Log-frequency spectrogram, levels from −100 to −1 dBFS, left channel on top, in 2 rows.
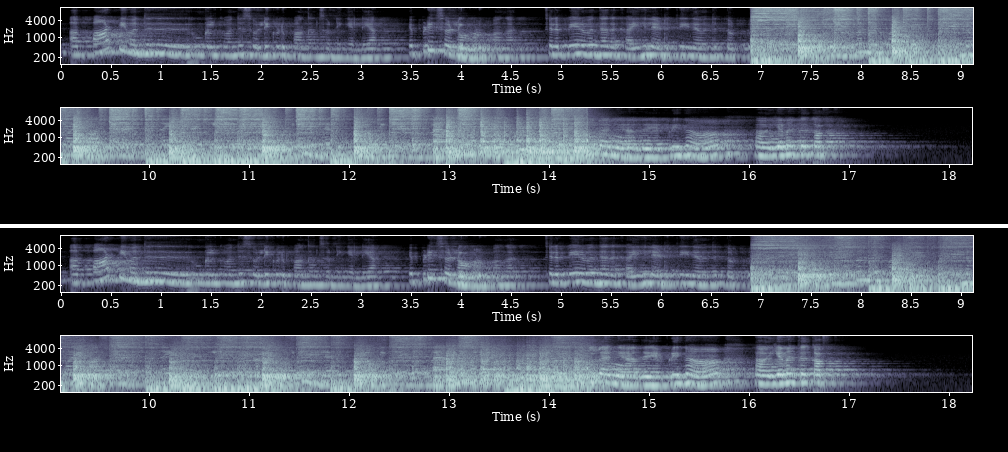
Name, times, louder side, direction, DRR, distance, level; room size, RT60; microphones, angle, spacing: voice 1, 0.1-3.2 3.5-4.6 4.9-7.3 7.6-8.7 8.9-11.2 11.4-14.3, equal, 10° left, 6 dB, 4.3 m, -34 dB
Drum kit / Drum, 6.9-14.4, left 3 dB, 60° left, 4.2 m, -23 dB
voice 2, 13.7-16.9, right 2 dB, 55° right, 5 dB, 4.6 m, -27 dB
27.0 x 26.5 x 7.4 m, 1.2 s
head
